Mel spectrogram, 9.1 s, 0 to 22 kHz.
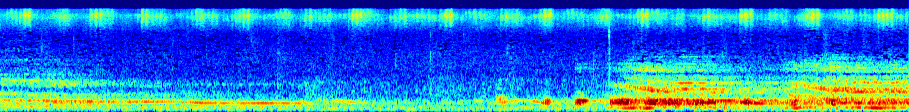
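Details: Red deer during the rut season in Poland, 2020: faint, drawn-out harmonic moans give way after six seconds to loud, rough, overlapping roars. A steady, rapid high-pitched pulsing runs throughout the background.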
